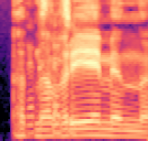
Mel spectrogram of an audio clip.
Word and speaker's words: одновременно: Все, короче, мы с тобой кончили вдвоем одновременно. – Одновременно. – Это, кстати, одновременно. Это, кстати, тоже очень важно. Не только исправлять ударение своему любимому человеку в словах, но, но и, и кончать одновременно.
